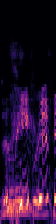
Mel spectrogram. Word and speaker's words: DLEQUINT: It's pronounced delinquent, bitch.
